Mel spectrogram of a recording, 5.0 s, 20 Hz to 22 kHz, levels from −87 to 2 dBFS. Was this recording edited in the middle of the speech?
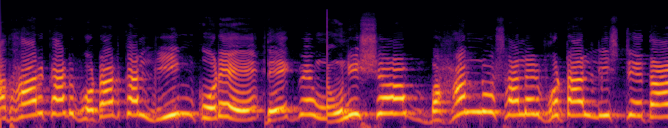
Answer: yes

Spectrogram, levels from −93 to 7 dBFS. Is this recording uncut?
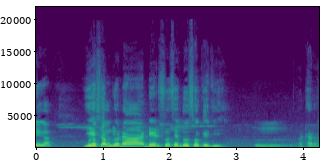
yes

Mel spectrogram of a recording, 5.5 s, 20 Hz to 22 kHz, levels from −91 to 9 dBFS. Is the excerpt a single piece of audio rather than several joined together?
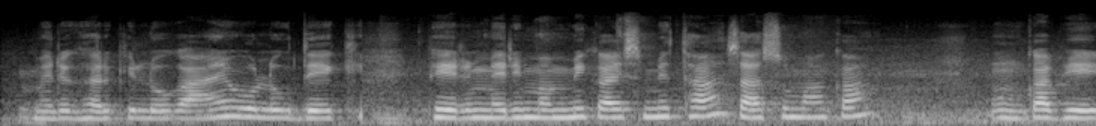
no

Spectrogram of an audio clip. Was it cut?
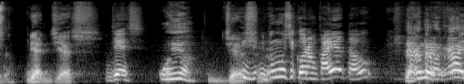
no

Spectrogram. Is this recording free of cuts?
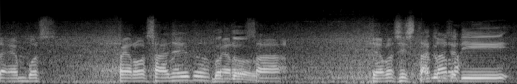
yes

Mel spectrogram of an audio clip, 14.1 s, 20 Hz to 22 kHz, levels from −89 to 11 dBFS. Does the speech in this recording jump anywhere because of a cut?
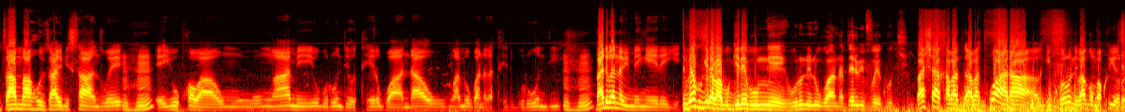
yes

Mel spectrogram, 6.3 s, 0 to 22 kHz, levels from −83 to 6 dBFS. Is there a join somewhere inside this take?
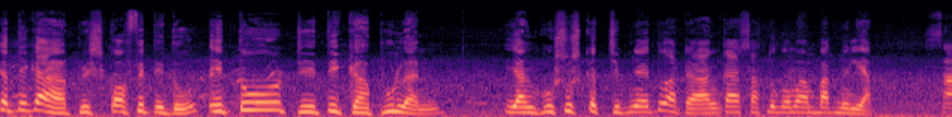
yes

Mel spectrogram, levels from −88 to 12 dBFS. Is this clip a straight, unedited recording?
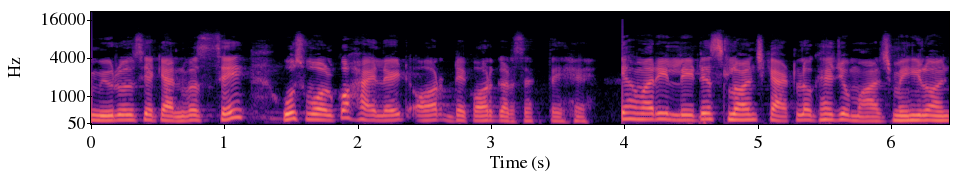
no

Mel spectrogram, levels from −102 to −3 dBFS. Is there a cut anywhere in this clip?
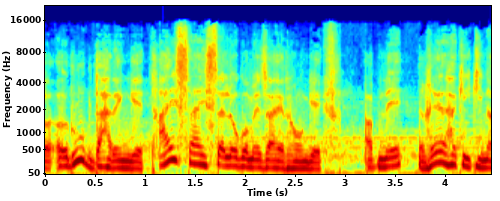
yes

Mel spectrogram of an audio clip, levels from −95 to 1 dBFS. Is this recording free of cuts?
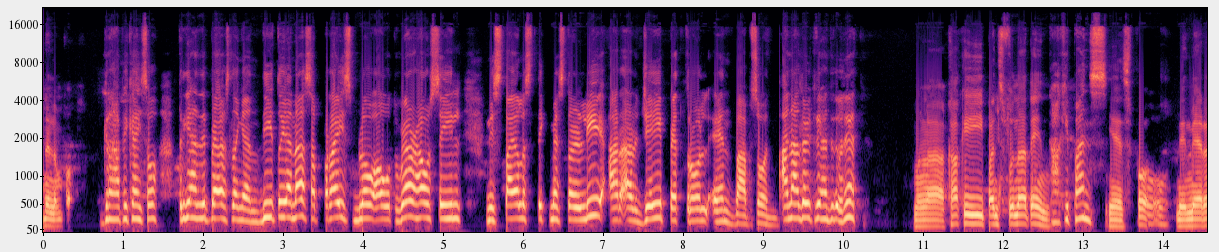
yes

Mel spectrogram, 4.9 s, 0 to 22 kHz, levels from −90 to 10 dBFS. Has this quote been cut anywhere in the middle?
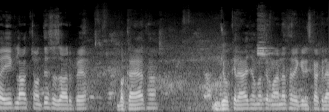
no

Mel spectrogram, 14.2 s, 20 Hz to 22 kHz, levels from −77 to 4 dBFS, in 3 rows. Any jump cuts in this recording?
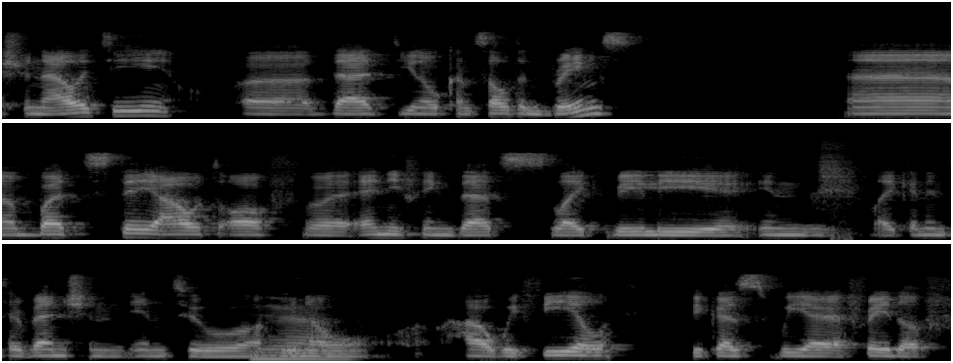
no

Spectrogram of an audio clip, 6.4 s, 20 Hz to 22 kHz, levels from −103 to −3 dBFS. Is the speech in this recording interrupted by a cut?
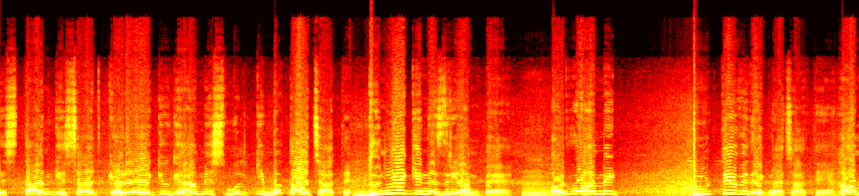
yes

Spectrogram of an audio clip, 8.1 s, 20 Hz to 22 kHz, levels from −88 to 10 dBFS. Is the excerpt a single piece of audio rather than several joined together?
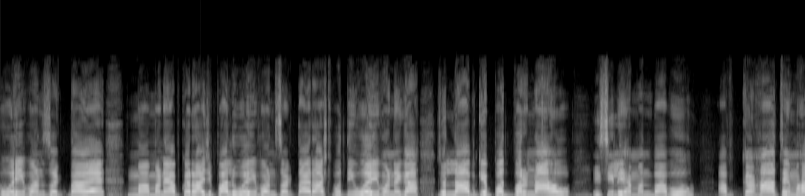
yes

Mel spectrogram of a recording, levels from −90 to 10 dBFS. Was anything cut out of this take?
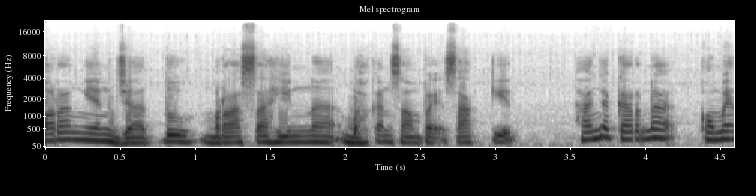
no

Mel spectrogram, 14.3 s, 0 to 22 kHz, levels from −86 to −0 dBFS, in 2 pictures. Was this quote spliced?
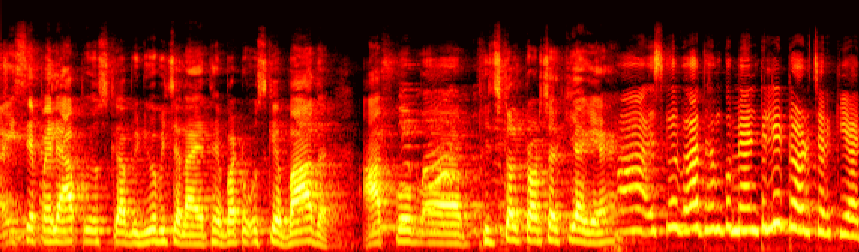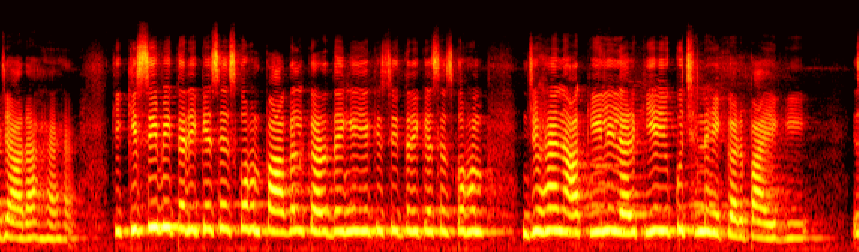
no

